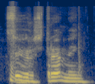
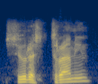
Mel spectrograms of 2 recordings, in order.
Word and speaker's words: Surströmming: How do you pronounce it? Surströmming. Surströmming.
